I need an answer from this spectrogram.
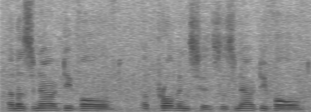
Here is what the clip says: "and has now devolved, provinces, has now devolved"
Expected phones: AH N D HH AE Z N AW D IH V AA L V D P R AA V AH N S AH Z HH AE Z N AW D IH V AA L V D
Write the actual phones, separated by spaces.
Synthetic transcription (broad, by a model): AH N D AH Z N AW D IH V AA L V D P R AA V AH N S AH Z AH Z N AW D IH V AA L V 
